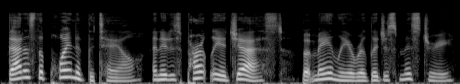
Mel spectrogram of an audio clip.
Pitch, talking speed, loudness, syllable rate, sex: 215 Hz, 235 wpm, -19 LUFS, 5.8 syllables/s, female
